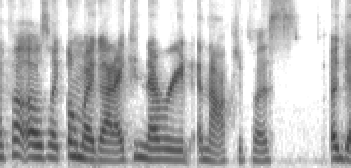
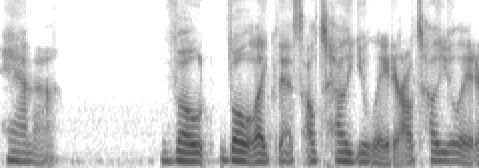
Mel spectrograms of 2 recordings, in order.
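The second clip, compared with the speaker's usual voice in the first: soft, secretive half-whisper; 4 semitones lower, 6 dB quieter than usual. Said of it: "Was all this whispering where Michelle was".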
